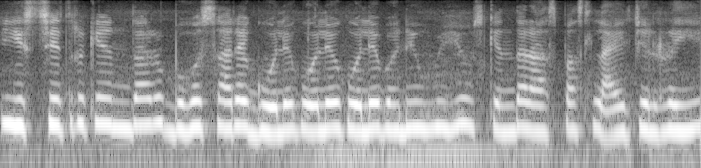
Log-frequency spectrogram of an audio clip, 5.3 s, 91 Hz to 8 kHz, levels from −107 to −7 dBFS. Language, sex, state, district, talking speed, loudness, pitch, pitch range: Hindi, female, Punjab, Kapurthala, 215 wpm, -14 LUFS, 260 Hz, 250-275 Hz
